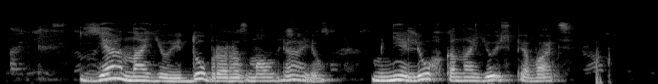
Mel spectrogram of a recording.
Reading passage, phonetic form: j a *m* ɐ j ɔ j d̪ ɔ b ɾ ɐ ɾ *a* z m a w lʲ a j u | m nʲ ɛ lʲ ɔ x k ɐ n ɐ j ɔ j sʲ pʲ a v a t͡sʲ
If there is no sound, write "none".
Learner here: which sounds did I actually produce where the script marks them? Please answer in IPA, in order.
n, ɐ

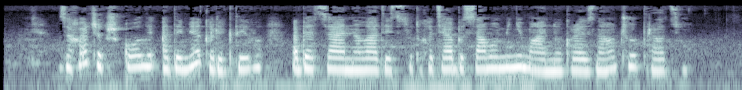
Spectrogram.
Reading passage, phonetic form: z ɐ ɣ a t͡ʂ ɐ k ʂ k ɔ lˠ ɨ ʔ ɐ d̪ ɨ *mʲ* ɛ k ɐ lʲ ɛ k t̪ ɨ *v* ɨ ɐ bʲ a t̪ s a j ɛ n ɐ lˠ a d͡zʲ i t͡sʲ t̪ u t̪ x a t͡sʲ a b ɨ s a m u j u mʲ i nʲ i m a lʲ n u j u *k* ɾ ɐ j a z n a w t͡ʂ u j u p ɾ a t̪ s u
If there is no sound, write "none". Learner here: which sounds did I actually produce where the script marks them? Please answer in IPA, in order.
mʲ, v, k

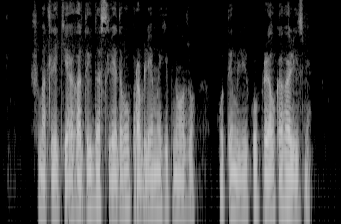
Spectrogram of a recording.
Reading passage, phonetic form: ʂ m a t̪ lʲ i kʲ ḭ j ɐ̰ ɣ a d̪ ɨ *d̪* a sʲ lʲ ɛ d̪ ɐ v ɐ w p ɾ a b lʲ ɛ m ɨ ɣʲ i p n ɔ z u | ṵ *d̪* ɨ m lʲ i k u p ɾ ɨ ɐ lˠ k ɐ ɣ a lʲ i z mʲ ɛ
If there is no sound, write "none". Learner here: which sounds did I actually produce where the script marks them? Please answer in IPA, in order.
d̪, t̪

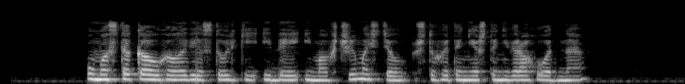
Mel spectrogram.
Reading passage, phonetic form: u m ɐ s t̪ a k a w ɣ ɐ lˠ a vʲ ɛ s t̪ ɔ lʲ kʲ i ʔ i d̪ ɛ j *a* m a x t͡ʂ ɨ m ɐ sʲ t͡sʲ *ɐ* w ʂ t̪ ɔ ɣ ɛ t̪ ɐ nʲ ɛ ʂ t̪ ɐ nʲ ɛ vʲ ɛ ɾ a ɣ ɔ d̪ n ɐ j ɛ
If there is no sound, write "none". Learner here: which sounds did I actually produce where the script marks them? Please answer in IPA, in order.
i, ɐ

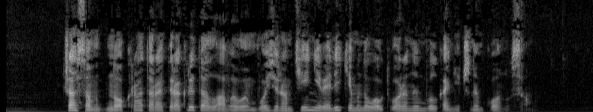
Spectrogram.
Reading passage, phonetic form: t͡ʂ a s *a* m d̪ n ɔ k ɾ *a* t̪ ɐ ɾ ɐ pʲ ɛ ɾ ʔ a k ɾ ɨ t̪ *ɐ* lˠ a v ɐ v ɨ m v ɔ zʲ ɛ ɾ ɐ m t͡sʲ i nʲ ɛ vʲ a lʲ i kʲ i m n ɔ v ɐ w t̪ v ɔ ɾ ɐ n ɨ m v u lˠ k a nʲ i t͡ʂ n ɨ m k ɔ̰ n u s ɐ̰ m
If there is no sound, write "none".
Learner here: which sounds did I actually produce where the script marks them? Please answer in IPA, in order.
ɐ, a, ɐ

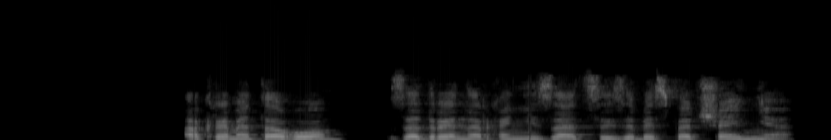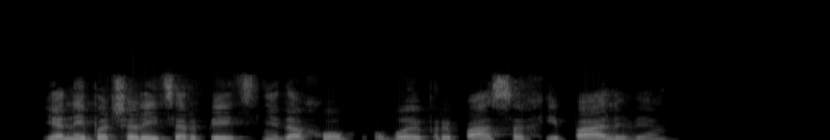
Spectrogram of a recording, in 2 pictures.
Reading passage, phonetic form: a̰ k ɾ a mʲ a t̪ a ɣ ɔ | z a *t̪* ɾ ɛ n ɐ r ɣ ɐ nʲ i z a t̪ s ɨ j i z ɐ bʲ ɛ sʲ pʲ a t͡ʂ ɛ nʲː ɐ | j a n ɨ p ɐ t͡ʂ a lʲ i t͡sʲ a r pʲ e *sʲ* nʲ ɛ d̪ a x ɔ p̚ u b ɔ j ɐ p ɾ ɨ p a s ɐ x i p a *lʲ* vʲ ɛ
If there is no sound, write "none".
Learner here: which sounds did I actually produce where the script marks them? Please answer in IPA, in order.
d̪, t͡sʲ, lʲ

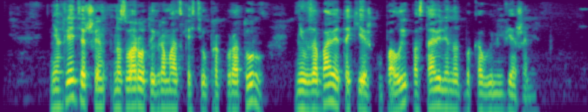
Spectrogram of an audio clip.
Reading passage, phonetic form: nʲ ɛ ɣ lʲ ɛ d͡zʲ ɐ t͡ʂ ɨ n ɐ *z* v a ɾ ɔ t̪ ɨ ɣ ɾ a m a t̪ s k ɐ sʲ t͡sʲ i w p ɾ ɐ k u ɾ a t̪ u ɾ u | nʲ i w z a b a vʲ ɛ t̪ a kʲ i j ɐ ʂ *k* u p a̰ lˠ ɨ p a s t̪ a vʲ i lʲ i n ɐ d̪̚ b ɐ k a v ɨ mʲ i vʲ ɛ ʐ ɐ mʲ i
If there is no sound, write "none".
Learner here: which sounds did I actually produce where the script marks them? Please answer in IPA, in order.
z, k

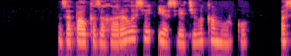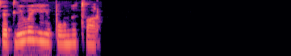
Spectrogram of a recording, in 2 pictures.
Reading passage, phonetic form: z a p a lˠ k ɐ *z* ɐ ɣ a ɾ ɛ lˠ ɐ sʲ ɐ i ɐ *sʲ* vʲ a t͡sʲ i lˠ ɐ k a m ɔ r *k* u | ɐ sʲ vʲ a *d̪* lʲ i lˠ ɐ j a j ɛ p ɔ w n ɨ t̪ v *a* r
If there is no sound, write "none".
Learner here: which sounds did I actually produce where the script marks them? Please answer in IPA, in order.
z, sʲ, k, t̪, a

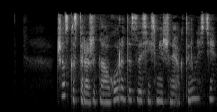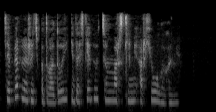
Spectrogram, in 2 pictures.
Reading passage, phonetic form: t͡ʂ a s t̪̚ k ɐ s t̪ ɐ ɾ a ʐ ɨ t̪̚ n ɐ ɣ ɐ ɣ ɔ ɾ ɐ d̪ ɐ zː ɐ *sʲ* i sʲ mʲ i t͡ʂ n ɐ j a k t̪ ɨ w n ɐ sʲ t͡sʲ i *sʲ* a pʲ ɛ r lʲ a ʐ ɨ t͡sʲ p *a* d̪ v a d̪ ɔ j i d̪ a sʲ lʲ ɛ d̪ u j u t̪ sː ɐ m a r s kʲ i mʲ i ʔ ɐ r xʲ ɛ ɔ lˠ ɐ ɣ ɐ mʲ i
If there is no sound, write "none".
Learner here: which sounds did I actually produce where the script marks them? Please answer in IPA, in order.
sʲ, t͡sʲ, ɐ

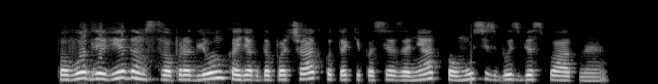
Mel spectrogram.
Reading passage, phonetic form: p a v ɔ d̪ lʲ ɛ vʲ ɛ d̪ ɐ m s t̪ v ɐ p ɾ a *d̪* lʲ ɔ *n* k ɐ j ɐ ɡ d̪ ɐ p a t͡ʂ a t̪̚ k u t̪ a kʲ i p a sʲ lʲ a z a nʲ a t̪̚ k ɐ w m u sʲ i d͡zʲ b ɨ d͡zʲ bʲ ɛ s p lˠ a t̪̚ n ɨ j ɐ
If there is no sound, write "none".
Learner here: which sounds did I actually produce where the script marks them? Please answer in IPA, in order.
d̪, n

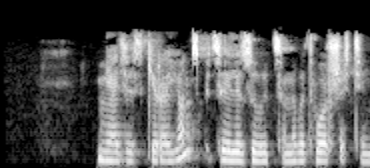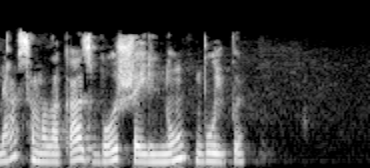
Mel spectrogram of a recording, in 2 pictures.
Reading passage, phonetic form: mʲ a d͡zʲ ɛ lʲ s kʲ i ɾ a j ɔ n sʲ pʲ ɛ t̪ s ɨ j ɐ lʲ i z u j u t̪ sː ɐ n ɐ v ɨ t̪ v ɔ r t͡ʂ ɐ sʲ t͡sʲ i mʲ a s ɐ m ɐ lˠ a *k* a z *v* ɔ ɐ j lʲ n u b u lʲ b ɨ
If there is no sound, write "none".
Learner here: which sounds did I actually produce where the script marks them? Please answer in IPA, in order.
k, b

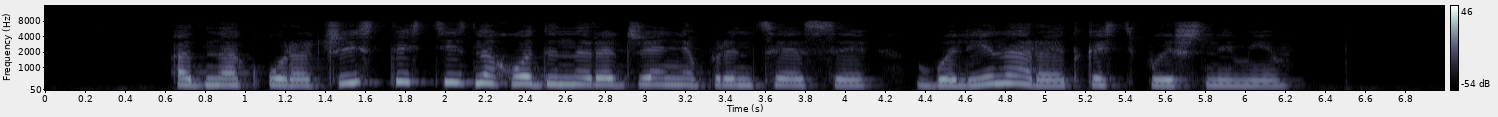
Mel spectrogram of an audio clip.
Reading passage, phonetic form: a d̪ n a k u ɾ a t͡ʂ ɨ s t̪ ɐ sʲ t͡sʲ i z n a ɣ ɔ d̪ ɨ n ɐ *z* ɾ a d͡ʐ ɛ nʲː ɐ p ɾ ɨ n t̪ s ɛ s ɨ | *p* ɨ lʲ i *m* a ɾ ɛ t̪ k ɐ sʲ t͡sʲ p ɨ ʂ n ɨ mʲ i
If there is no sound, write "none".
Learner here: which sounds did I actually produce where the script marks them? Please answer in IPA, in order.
none, b, n

